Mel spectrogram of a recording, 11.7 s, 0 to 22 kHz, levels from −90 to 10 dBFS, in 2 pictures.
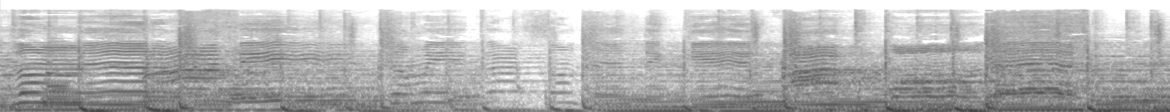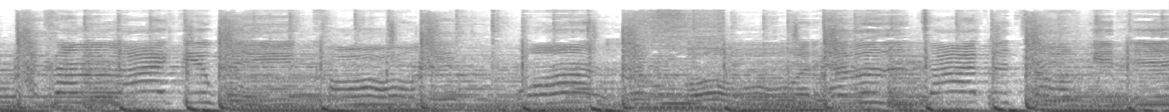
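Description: No technical fault can be heard anywhere in the recording, and the signal stays continuous and intact throughout.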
